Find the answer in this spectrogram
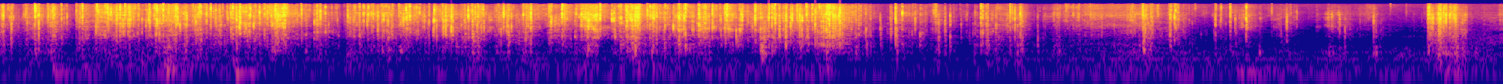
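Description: Foil trading-card pack wrapper crinkling as it is torn open and handled, busy for about the first six seconds, then fading to small rustles and clicks as the cards are handled, with a short louder rustle near the end.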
